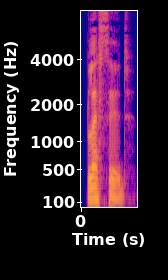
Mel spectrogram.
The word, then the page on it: blessed: British English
